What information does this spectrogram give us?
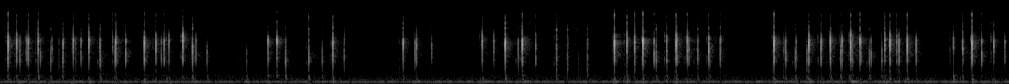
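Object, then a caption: Mechanical keyboard with plastic keycaps. Fingertips of both hands type fast on a compact HI-FINGER 7.5 mechanical keyboard with a black case and white and pink plastic keycaps, resting on a desk mat. Rapid bursts of short, bright plastic clacks centred near 2.7 kHz come in quick runs separated by brief pauses. A faint steady low hum sits underneath.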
